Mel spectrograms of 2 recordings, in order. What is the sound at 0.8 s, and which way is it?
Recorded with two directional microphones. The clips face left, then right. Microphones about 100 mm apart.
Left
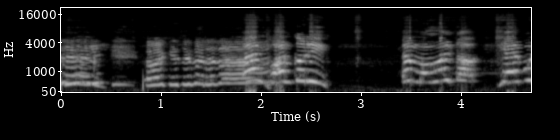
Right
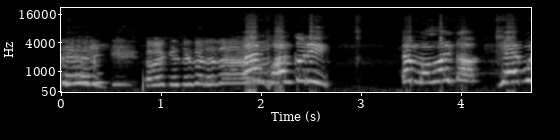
Speech, 35° left (ahead or behind).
